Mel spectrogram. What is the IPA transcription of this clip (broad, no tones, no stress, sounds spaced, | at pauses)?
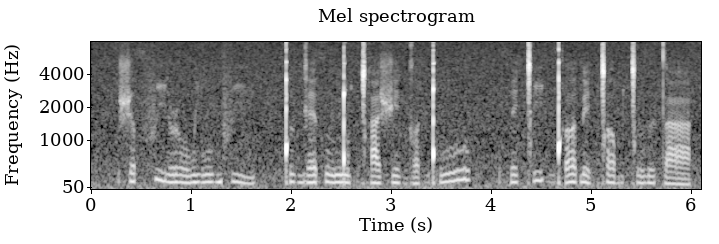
ʃ ʌ θ f i ɹ o w i w u b f i | ǃ ɯ ɡ ɛ θ u ŋ͡ǃ u ǀʰ a ʃ e ɡ ʌ ǃʼ u | θ e ǀ i ǃʼ ʌ ɗ e ǀ ʌ b ǀ ɯ ð ɯ t a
